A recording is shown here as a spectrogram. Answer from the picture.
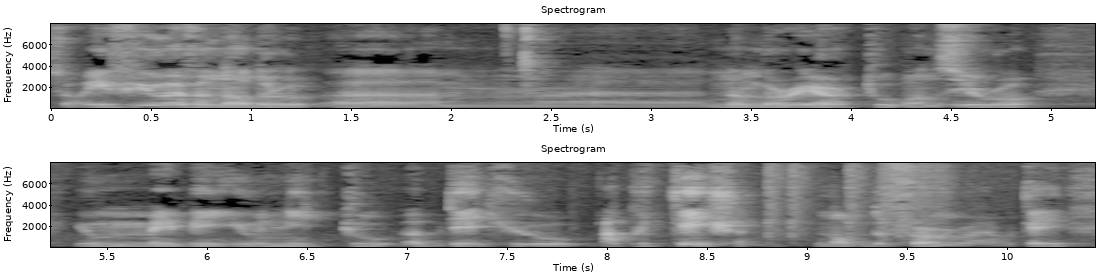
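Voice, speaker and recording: In a French accent, a man talks at a very slow pace with a medium pitch and monotone, flat intonation, and room echo is audible. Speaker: guitar gear tutorial maker. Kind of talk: tutorial. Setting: screen recording at PC. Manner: halting.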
